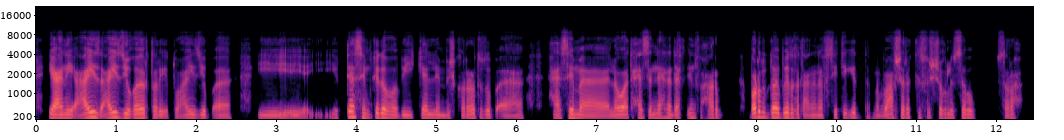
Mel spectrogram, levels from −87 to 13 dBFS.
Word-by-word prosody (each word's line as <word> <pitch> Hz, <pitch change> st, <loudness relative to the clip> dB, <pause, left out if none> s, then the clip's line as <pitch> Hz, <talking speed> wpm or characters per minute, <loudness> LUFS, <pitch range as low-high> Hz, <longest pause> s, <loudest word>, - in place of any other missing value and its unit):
يعني 135 Hz, 0 st, +6 dB
عايز 165 Hz, +6 st, +6 dB
عايز 155 Hz, 0 st, +4 dB
يغيّر 145 Hz, +1 st, +5 dB
طريقته، 125 Hz, -2 st, -4 dB
عايز 130 Hz, +1 st, -2 dB
يبقى 120 Hz, -2 st, -2 dB, 0.3 s
ي -, -, -8 dB
ي 120 Hz, +1 st, -4 dB, 0.3 s
يبتسم 160 Hz, +1 st, +2 dB
كده 155 Hz, +3 st, +4 dB
وهو 125 Hz, -2 st, 0 dB
بيكلّم، 125 Hz, +2 st, -2 dB
مش 120 Hz, +1 st, -5 dB
قراراته 135 Hz, +4 st, -3 dB
تبقى 115 Hz, 0 st, -5 dB, 0.3 s
حاسمة 125 Hz, +2 st, 0 dB, 0.3 s
اللي 115 Hz, +2 st, -1 dB
هو 130 Hz, 0 st, +5 dB
تحس 145 Hz, +1 st, -3 dB
إن 135 Hz, +2 st, -1 dB
إحنا 145 Hz, -1 st, -1 dB
داخلين 130 Hz, +4 st, -4 dB
في -, -, -15 dB
حرب، 135 Hz, 0 st, -3 dB, 0.4 s
برضو 170 Hz, +1 st, +6 dB
ده 165 Hz, +1 st, +5 dB
بيضغط 155 Hz, -4 st, +1 dB
على 120 Hz, +1 st, -5 dB
نفسيتي 135 Hz, +4 st, -6 dB
جدًا، 155 Hz, 0 st, -7 dB
ما 110 Hz, -, -9 dB
باعرفش 130 Hz, +5 st, +1 dB
أركّز 145 Hz, 0 st, -5 dB
في -, -, -10 dB
الشغل 145 Hz, -2 st, -3 dB
بسببه، 135 Hz, -1 st, -3 dB, 0.3 s
صراحة. -, -, -7 dB
135 Hz, 185 wpm, -25 LUFS, 125-150 Hz, 0.4 s, يعني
